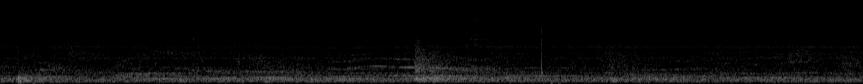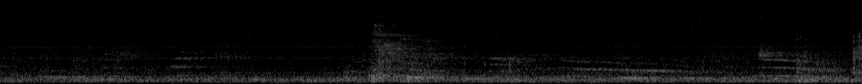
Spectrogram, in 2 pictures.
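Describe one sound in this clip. A man speaks calmly into a microphone, echoing through a large hall.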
